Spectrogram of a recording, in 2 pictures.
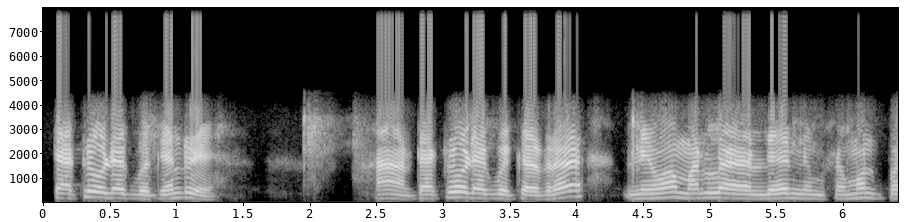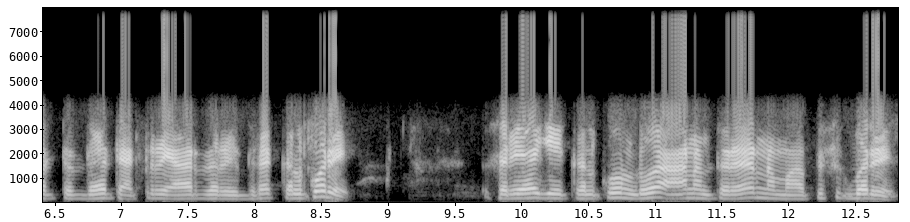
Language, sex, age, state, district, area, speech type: Kannada, male, 45-60, Karnataka, Belgaum, rural, conversation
